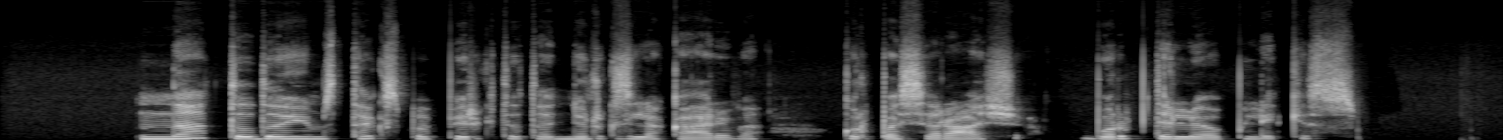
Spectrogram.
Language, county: Lithuanian, Telšiai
